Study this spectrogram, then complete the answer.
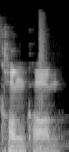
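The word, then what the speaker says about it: Zmjjkk: would have to go ZM jjkk pronounced Kong Kong but let's go for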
